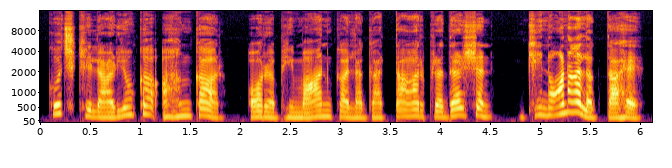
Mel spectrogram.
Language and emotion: Hindi, disgusted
